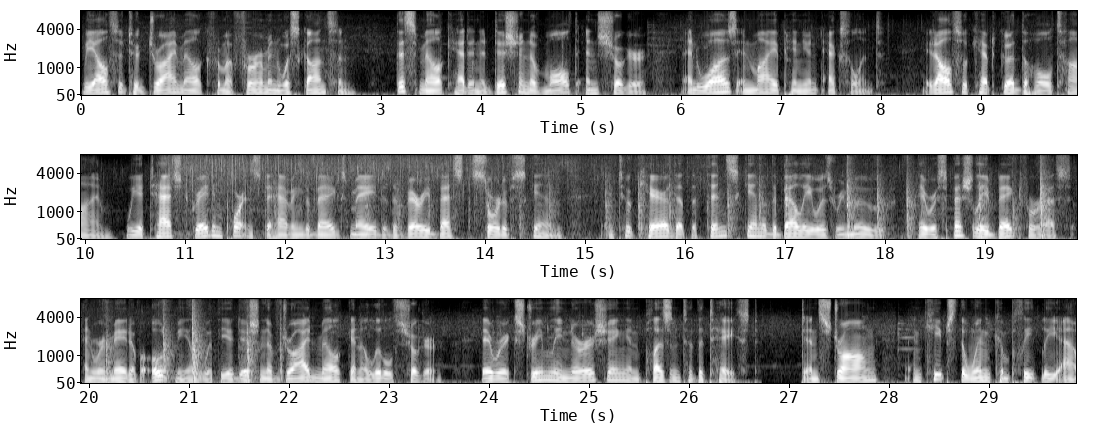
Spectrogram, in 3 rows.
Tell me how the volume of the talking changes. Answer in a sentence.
The volume of the talking stays about the same.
